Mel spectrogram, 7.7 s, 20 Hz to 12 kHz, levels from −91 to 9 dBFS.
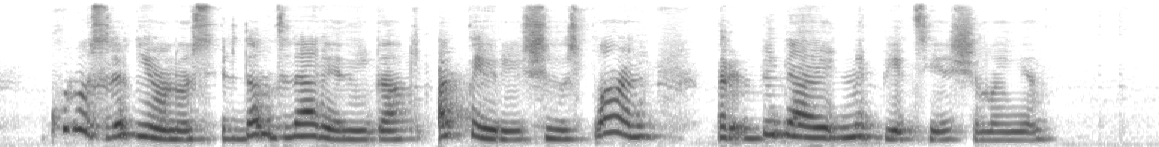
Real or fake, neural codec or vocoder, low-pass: fake; codec, 44.1 kHz, 1.7 kbps, Pupu-Codec; 10.8 kHz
